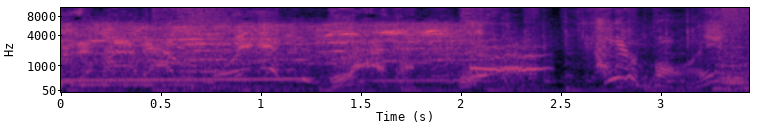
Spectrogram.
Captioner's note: growling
